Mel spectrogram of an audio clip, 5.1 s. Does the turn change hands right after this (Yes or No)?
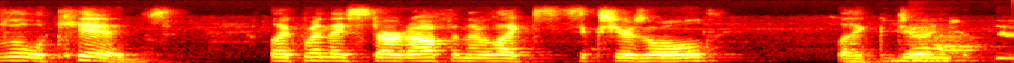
No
